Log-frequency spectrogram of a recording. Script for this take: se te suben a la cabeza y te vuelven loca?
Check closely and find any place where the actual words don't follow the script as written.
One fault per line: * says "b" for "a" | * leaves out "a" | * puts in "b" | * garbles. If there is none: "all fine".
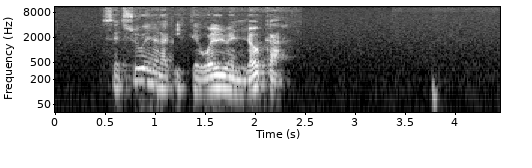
* leaves out "te"
* leaves out "cabeza"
